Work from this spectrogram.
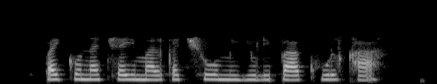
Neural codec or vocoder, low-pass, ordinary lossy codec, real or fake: none; 3.6 kHz; MP3, 32 kbps; real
